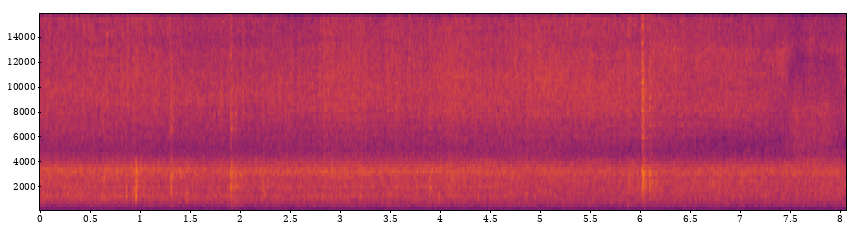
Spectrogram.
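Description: Pieces of already-braised chicken adobo frying in a pan, a steady sizzle with a few sharp ticks, over a steady low hum. The chicken is being fried briefly to dry it off after simmering.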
